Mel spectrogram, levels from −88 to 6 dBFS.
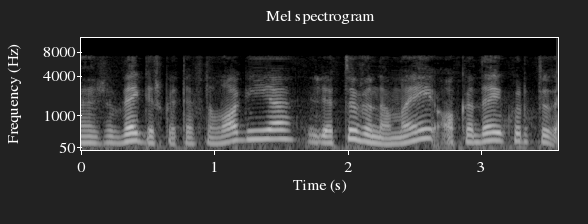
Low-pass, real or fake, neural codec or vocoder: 7.2 kHz; fake; codec, 16 kHz, 1.1 kbps, Voila-Tokenizer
